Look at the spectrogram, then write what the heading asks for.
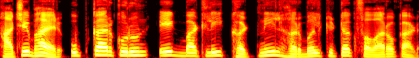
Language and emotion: Goan Konkani, neutral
